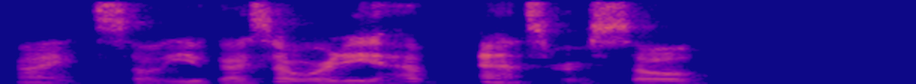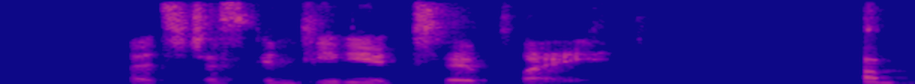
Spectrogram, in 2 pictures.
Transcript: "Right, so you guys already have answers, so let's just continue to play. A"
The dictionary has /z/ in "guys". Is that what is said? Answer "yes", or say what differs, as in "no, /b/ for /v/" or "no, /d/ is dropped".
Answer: yes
